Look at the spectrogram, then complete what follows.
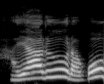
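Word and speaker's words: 流行る: 자 온나가 여자가 스고크 하야이마스요네 스고크 매우 굉장히 자여 유행이라고만 쓰여져 있으면 류코라고 발음하겠지만 여기 으때가 나와 있죠. 그래서 하야루라고 발음하셔야 됩니다.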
